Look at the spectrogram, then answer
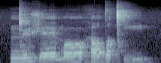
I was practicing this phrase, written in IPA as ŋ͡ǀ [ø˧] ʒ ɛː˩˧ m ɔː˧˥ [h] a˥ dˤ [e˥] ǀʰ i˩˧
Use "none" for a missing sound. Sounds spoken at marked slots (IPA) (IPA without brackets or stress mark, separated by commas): ø˧˥, h, e˥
